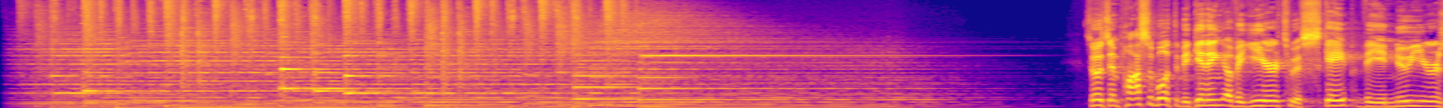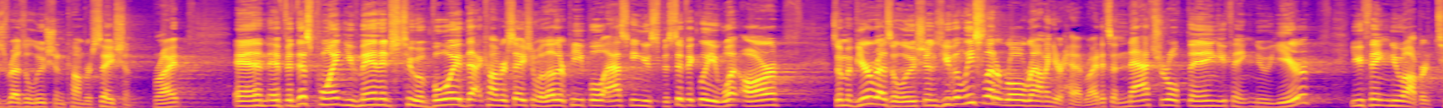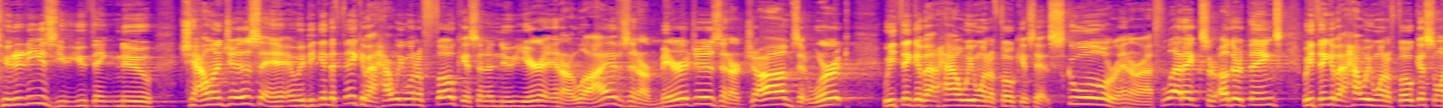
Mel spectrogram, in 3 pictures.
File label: Sermon English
